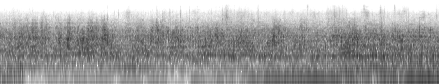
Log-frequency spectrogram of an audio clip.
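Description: Spitfire fighter plane at the Bournemouth Air Festival, its propeller engine giving a steady, loud droning roar with a low humming undertone that holds throughout as it flies overhead.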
